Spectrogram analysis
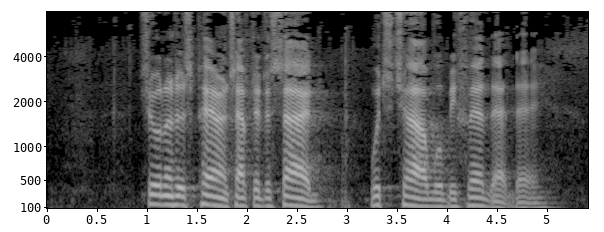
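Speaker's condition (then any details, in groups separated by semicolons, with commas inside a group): Parkinson's disease; small handwriting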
